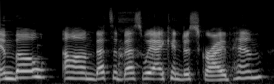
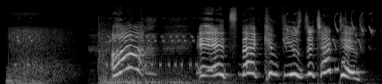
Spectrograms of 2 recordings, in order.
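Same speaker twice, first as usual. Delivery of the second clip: put-on excited girl voice. Voices game heroine.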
